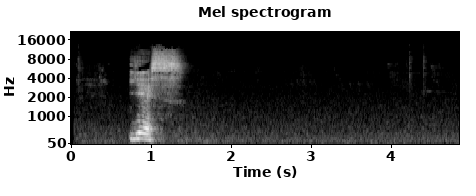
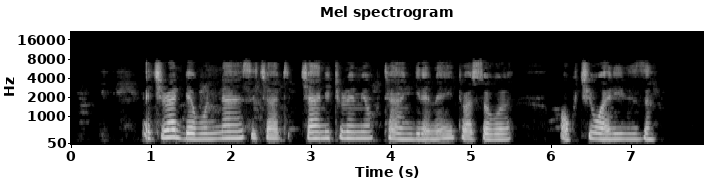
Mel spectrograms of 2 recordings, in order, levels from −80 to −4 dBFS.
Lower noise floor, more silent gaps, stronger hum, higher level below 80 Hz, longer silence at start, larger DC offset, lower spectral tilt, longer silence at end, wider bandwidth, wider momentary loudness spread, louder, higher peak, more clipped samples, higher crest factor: second, -55 dBFS vs -81 dBFS; neither; neither; about the same, -64 dBFS vs -64 dBFS; second, 0.75 s vs 0.9 s; neither; second, -2.5 dB/octave vs -4 dB/octave; first, 3.5 s vs 0.6 s; first, 13.5 kHz vs 8 kHz; first, 15 LU vs 8 LU; first, -16 LUFS vs -25 LUFS; first, -2 dBFS vs -8 dBFS; neither; about the same, 22 dB vs 18 dB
